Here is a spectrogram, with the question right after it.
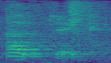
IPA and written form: ˋaʊt̚(unreleased)teɪk (outtake)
